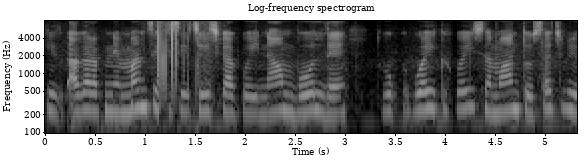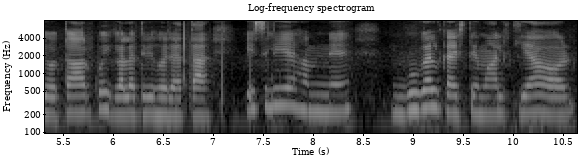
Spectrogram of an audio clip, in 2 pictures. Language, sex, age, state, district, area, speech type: Urdu, female, 18-30, Bihar, Darbhanga, rural, spontaneous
